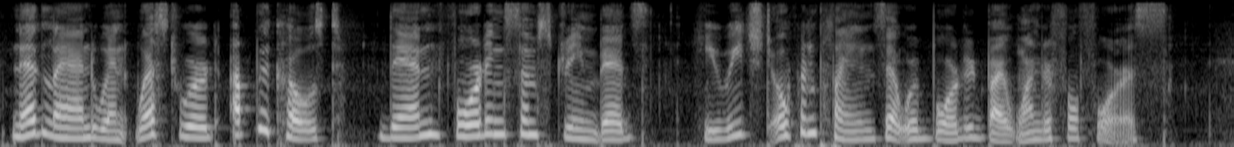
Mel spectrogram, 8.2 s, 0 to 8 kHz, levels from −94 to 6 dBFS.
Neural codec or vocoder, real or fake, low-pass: codec, 44.1 kHz, 7.8 kbps, Pupu-Codec; fake; 7.2 kHz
